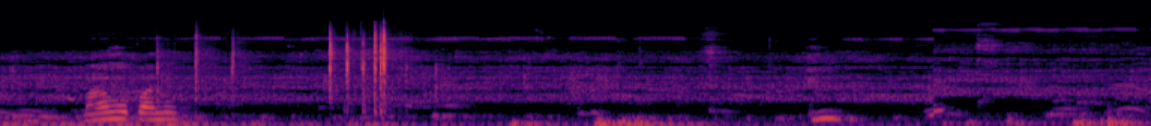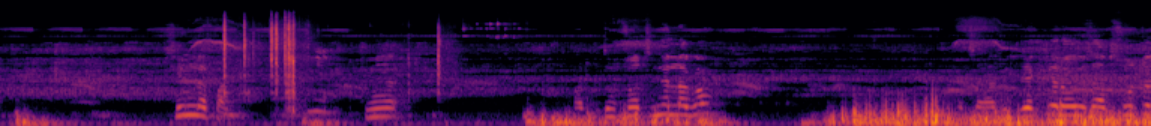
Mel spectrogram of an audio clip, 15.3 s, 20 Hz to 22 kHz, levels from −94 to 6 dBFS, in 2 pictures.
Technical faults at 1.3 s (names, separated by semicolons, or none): section at the wrong speed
